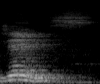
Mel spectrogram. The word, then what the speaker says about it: James: okay very very simple this e is silent is not coming in okay then you listen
